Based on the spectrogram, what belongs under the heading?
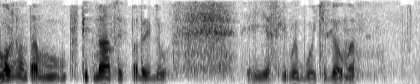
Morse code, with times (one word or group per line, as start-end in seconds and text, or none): none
